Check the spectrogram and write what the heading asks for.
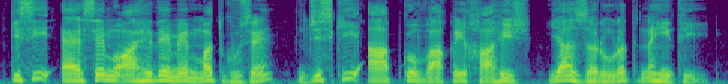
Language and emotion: Urdu, neutral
